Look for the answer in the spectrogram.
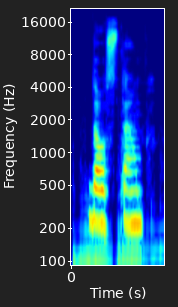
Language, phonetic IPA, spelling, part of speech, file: Polish, [ˈdɔstɛ̃mp], dostęp, noun, Pl-dostęp.ogg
